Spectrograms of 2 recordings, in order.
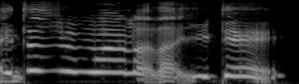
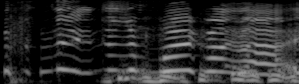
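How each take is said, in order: First: High, teary laughing words; cracking up while scolding. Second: High, slow words through laughter; half-laughing at the son's excuse. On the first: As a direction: still laughing, mock-scolding the son. Laughing at son's logic. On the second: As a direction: laugh it out in disbelief. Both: Real, not acted.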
